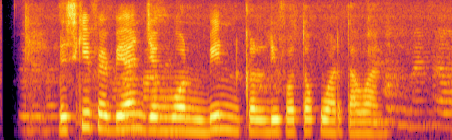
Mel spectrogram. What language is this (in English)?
Sundanese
